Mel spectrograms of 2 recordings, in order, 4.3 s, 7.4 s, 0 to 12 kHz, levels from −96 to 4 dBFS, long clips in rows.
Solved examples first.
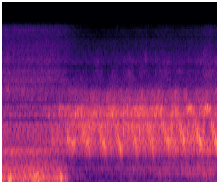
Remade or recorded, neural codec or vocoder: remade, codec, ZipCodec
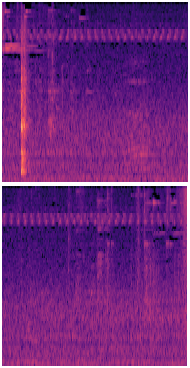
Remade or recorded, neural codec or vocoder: recorded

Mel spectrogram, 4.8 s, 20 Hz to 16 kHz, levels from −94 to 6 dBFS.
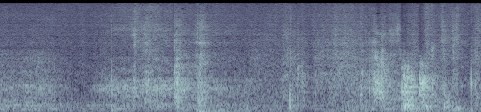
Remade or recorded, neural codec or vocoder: remade, autoencoder, DAC-VAE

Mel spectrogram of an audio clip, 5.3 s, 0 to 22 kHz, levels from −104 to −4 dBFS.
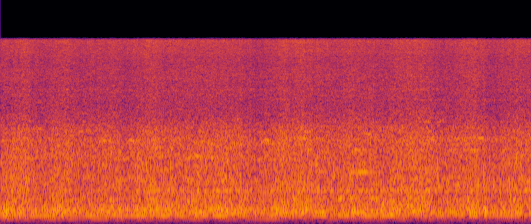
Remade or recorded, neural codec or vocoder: recorded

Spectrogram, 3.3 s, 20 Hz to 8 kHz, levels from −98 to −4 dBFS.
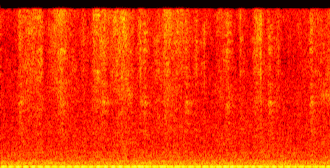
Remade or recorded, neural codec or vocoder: recorded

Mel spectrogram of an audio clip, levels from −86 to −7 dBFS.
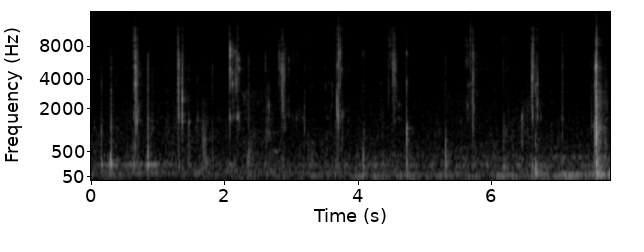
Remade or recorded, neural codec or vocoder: remade, autoencoder, DAC-VAE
